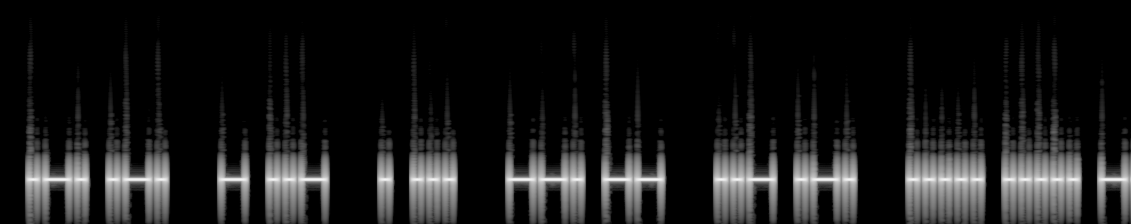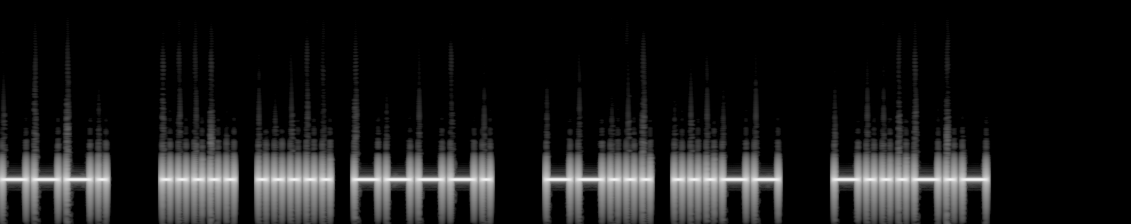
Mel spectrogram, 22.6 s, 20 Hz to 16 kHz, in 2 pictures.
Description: Morse code, heard as a keyed tone, about 15 wpm, 650 Hz. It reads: RR TU ES GM UR 559 559 73 <BK>
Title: SOTA QSO Practice 15wpm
